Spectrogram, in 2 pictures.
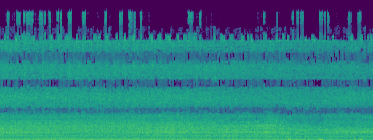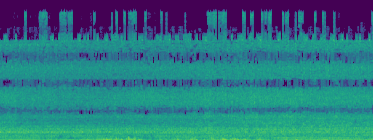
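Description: Steady idle with loose, irregular puffing ticks breaking through after a few seconds, typical of an exhaust leak.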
